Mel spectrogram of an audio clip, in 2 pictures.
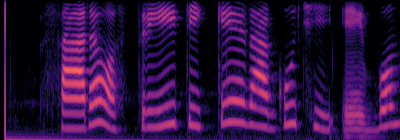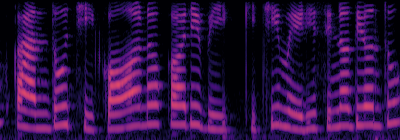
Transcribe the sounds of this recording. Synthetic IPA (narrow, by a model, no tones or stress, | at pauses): saɾɔst̪ɾiʈikeɾaɡut͡ʃʰiḛbɔmkand̪ut͡ʃʰikɔɳ̃ɔkɔɾibikit͡ʃʰimeɽisinɔd̪iɔnt̪u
